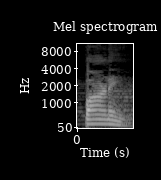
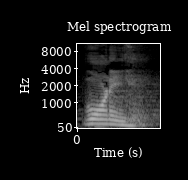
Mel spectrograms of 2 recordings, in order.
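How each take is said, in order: First: It is said with an open 'a', Kutch-Kathiawad style. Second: It is said with an 'o', the speaker's local style.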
